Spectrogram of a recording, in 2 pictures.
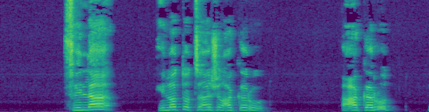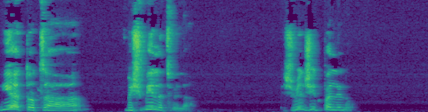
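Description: An elderly man speaks calmly and slowly, close to a microphone, with pauses between phrases.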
